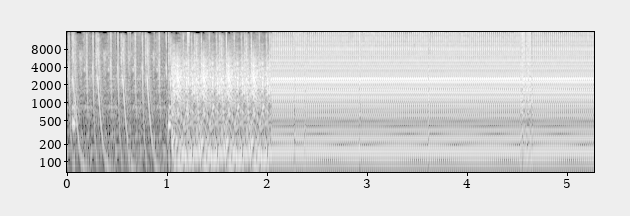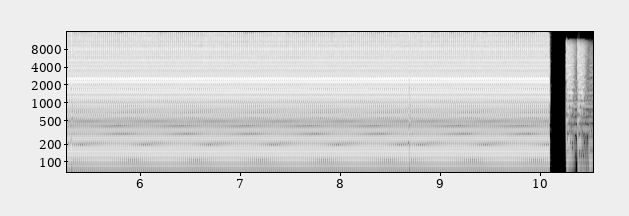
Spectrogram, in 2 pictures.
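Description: Music from a video playing in a crashing Windows 7 virtual machine breaks up about a second in into a loud glitchy burst. From about two seconds on, a loud, unchanging buzzing drone holds: the audio buffer stuck looping as the system halts on a blue screen of death.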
